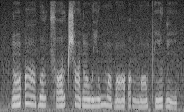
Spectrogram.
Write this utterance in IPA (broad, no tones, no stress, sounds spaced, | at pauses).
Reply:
ɗ õ ʔ ɑ̃ ɓ o l t͡sʰ ɔ l t͡ʃʰ ɑ̃ ɗ õ w i w m ɔ̃ ɓ ɔ̃ ʔ ɔ ŋ͡m ɔ̃ pʰ ĩ l ɗ ĩ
